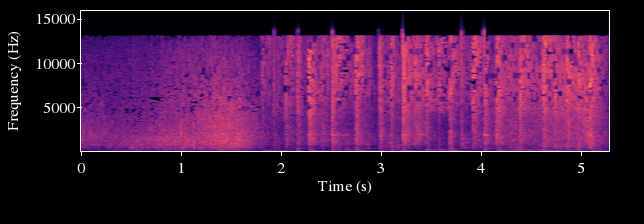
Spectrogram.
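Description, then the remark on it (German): The sea rushes in a broad, steady wash, with a surge of surf at first, then rough gusty rumbling and scattered clicks and knocks layered over the water noise. “Wenn Sie diesen Podcast hören, hören Sie das Meer rauschen.”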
